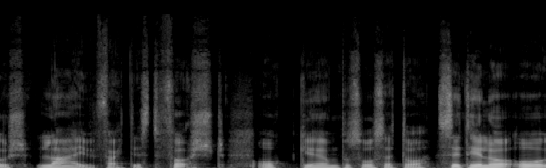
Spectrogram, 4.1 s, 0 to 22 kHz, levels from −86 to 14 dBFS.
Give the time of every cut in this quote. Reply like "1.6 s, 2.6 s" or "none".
1.9 s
